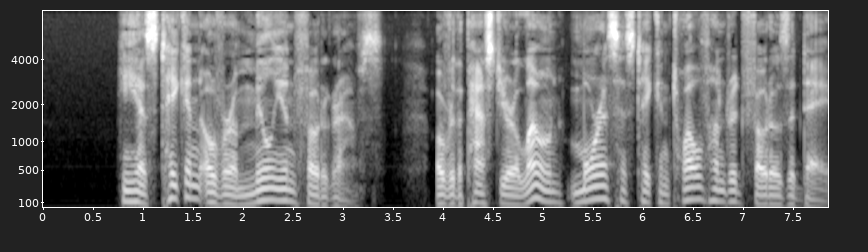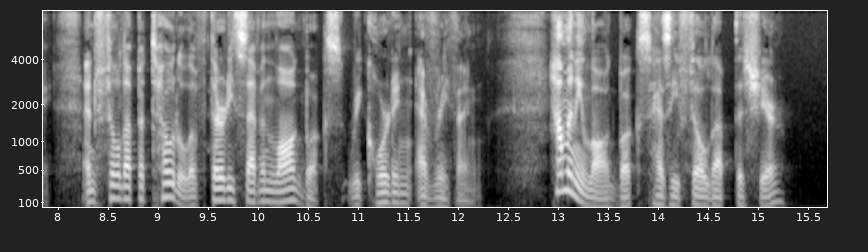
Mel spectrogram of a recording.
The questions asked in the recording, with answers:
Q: How many logbooks has he filled up this year?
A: He has filled up 37 logbooks this year.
